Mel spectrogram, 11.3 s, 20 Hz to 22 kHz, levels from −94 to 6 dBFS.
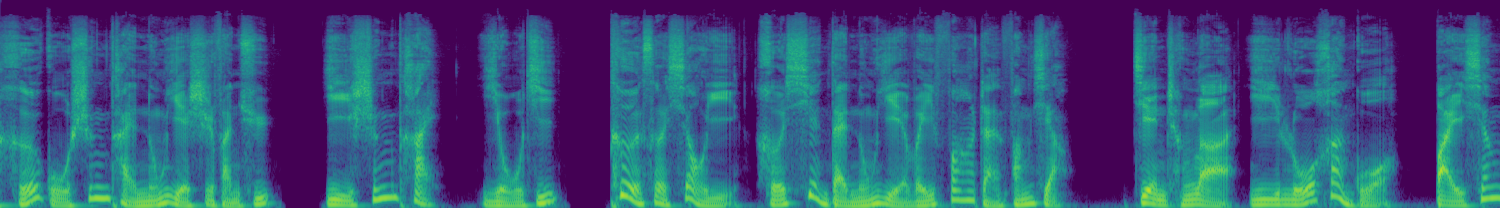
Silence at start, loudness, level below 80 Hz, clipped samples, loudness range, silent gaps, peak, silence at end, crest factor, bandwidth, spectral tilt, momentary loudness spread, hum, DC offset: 0 s; -17 LUFS; -30 dBFS; under 0.1%; 1 LU; 2.13-2.39 s, 4.28-4.53 s; 0 dBFS; 0 s; 16 dB; 16 kHz; -5 dB/octave; 7 LU; none; under 0.1%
